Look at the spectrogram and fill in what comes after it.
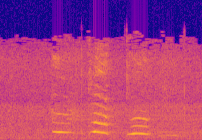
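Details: Three short, high whimpering whines, each bending slightly downward, heard while music plays; taken to be raccoon noises, though where they came from is unknown.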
